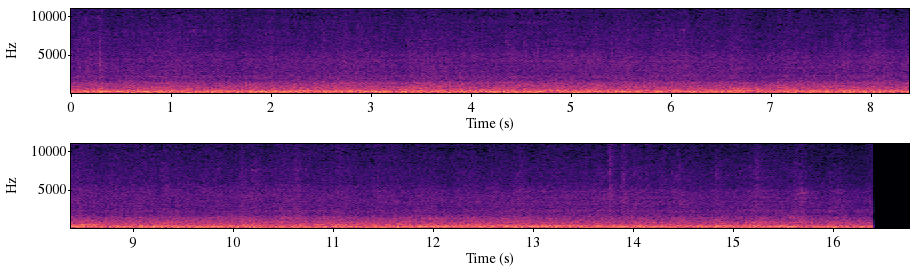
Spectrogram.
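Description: Red open box wagons of a freight engineering train rolling past at speed, a steady noise of steel wheels on the rails that cuts off suddenly near the end.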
